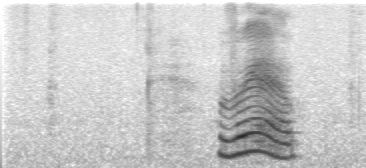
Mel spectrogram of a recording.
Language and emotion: Russian, positive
